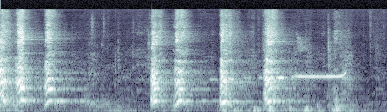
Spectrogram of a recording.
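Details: A Miniature Pinscher runs and gives sharp, high, yappy barks in irregular bursts on seeing a stranger.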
